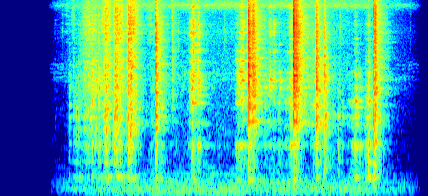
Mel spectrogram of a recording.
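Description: Metal face plate and straightedge being handled and marked out on a workbench: a run of scrapes and metallic clinks, with several sharp knocks, the loudest a little past halfway.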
